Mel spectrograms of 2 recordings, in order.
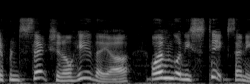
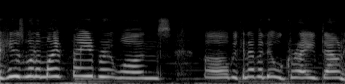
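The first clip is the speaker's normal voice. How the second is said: sad lament; 9 semitones higher than usual. Real, not acted. Mourning dead dog.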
